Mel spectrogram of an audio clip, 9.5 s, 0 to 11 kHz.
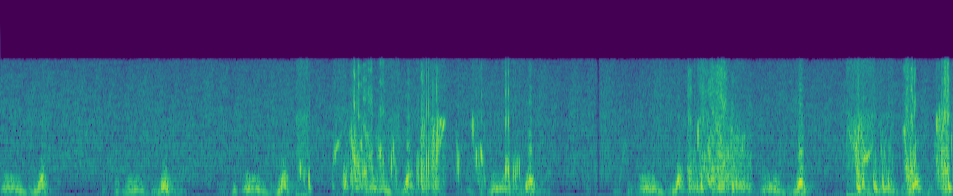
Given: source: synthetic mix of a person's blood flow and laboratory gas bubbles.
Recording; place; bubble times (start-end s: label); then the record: Doppler ultrasound of blood flow; precordium
2.96-3.13 s: bubbles
3.32-4.00 s: bubbles
4.16-4.47 s: bubbles
4.55-4.62 s: bubbles
4.70-4.86 s: bubbles
5.02-5.23 s: bubbles
6.87-7.53 s: bubbles
8.46-8.94 s: bubbles
9.02-9.19 s: bubbles
9.34-9.54 s: bubbles
From the record:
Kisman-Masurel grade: 332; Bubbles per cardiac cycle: rolling drumbeat, 9 or more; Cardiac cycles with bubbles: 50 to 99%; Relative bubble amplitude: moderate (0.250 to 0.450); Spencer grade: 3 (all of the cardiac periods contain showers or single bubble signals, but not dominating or overriding the cardiac motion signals); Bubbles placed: only in the low amplitude regions of the cardiac cycle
